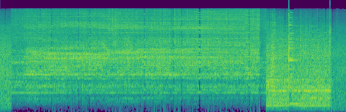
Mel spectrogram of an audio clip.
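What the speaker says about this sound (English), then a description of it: "let's get on over to the metal cutting bandsaw, get that cut off" Metal-cutting bandsaw slicing through a steel horseshoe, a steady, loud, high-pitched grinding whine that runs on unbroken, then shifts in tone as the cut finishes near the end.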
